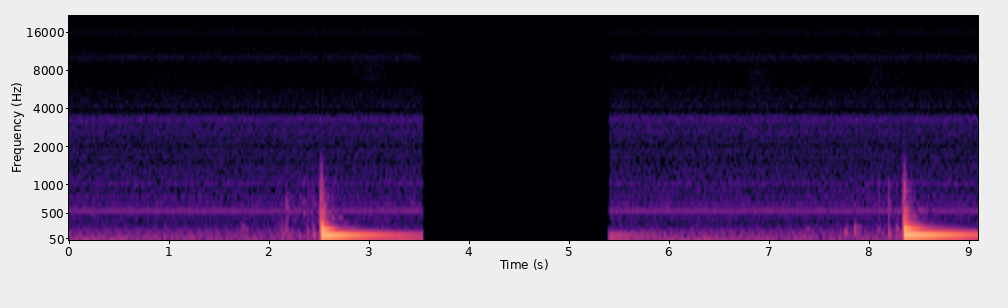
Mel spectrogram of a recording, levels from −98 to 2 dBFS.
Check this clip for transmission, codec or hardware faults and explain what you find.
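One fault stands out in the music: a playback stall. From 3.53 s to 5.40 s the sound cuts off in mid-flow for about 1.85 s, then picks up again. The player likely ran short of buffered data or had its output thread blocked. A waveform shows a flat, silent gap, and a spectrogram shows a blank vertical band across every frequency for that stretch.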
